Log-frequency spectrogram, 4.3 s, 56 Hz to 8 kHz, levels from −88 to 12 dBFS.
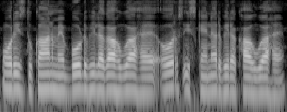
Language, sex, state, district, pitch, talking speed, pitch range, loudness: Hindi, male, Jharkhand, Deoghar, 145 Hz, 210 wpm, 135-150 Hz, -18 LUFS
